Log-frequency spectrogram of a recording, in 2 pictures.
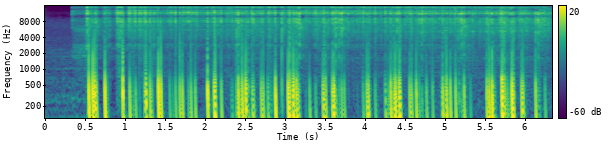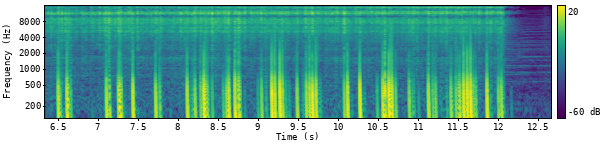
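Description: Welding on a vehicle frame crackles in rapid, irregular bursts of loud broadband sizzle, arc strikes pulsing steadily over a background electrical hum, with no talking.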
